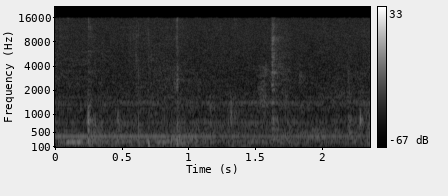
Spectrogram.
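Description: Faint, scattered ticks of a stylus tapping and writing on an iPad's glass screen, over a steady faint hum.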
